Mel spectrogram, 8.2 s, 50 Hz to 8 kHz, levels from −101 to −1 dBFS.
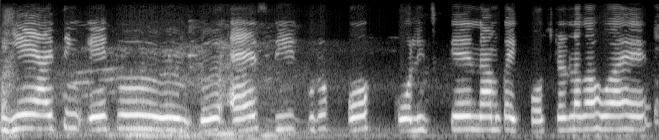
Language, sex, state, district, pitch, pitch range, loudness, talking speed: Hindi, female, Uttar Pradesh, Muzaffarnagar, 275 Hz, 260-285 Hz, -11 LUFS, 125 wpm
